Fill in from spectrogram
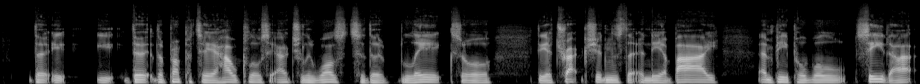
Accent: Yorkshire and the Humber, United Kingdom; And especially as a Yorkshireman, we like to see and we like to talk to people face to face

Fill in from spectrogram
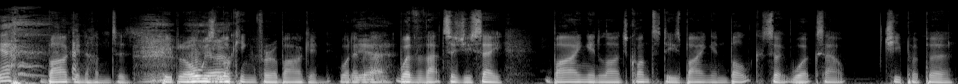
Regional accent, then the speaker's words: United Kingdom; That we're English and we're English teachers, coaches

